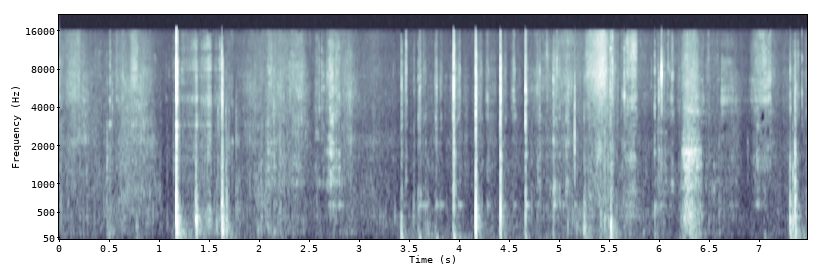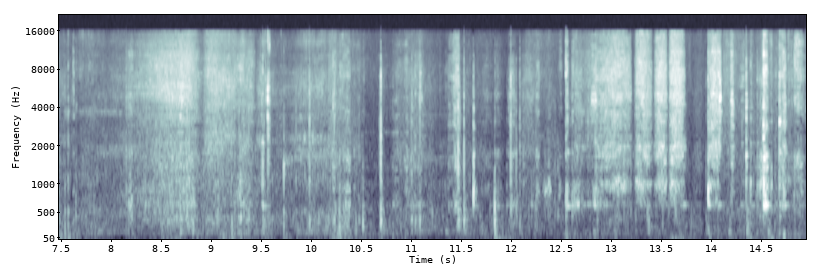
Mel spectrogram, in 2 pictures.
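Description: Fingertips rub and scratch the sides and lid of a small, closed, hollow reddish-brown wooden box as it is held up, set on a table, and held again. The sound is a quiet, steady stream of dry scraping and soft hollow taps, with a few sharper clicks and bright rustling bursts. The brief contacts die away almost at once.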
